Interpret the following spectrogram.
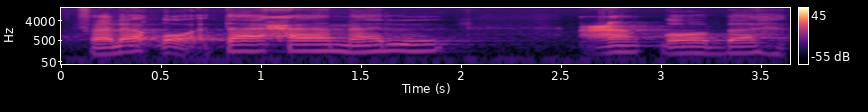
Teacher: al-a ini izhar qamariyah, lam sukun bertemu ain ya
